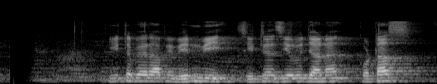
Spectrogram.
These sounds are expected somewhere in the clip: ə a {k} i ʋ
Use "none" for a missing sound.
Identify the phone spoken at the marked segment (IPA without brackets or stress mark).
p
